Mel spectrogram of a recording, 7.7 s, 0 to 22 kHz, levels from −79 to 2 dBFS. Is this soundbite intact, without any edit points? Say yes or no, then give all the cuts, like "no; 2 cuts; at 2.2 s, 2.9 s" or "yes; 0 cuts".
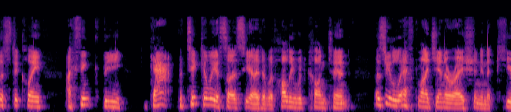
no; 2 cuts; at 2.6 s, 5.8 s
